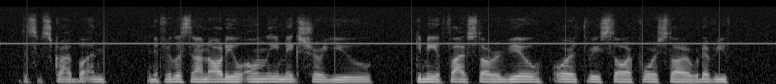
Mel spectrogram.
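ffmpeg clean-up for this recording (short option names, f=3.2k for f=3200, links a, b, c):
-af "adeclick=t=4,bandreject=f=2.6k:w=30,afwtdn=0.0045"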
